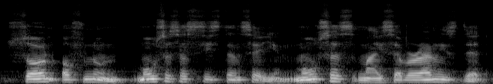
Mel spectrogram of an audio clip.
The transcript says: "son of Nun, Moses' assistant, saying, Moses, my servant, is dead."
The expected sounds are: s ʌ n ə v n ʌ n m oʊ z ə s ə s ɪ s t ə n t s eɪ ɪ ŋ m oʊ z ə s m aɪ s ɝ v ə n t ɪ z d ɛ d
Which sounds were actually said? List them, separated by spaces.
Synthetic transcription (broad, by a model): s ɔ n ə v n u n m oʊ s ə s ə s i s t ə n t s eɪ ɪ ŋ m oʊ s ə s m aɪ s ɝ ə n ɪ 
